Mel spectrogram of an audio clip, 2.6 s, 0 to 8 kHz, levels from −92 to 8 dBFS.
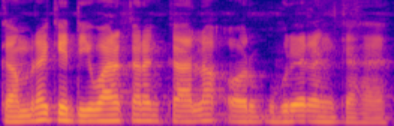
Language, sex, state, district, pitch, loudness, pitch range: Hindi, male, Jharkhand, Garhwa, 125 Hz, -19 LUFS, 120-140 Hz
